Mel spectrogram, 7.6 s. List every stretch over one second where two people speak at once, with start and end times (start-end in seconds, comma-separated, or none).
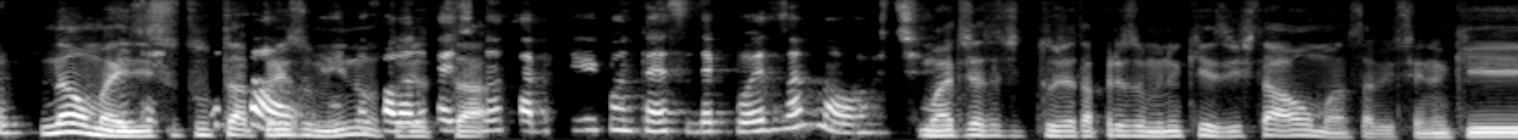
0.5-2.5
